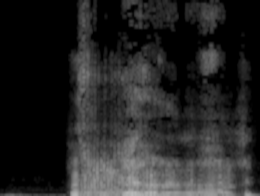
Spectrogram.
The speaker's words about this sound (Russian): Проворчал волк, устало усаживаясь на землю.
